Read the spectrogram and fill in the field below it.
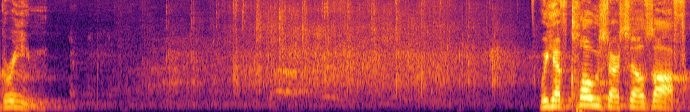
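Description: An elderly man speaks calmly into a microphone, heard through loudspeakers in a large hall.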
